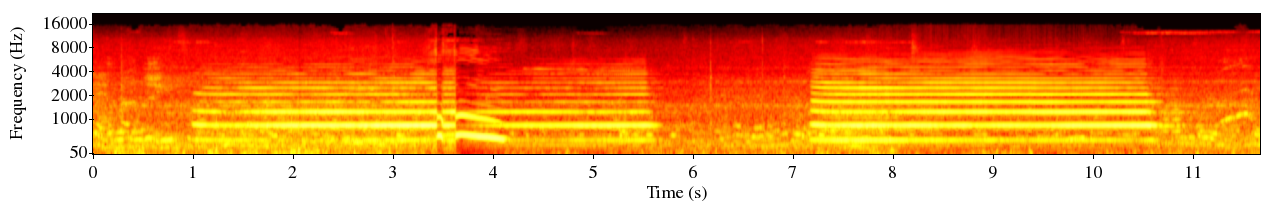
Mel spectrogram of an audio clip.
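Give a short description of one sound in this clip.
A semi-high-speed electric train sounds two long blasts of its horn as it approaches.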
